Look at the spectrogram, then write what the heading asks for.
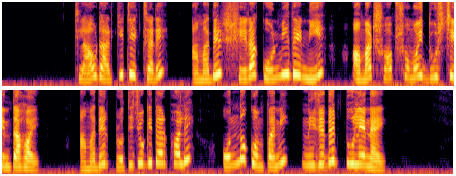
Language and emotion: Bengali, fearful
